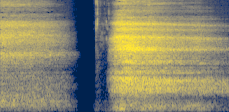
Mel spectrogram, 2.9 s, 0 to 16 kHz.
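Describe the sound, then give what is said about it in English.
A long, deep inhale followed by a brief pause and then a full, airy exhale, fairly loud, with no talking. “Now, if you're like, I can't be bothered with all that counting, then just 3 good deep breaths can get you there.”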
